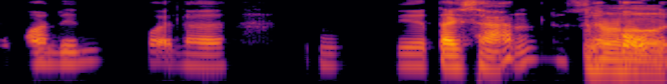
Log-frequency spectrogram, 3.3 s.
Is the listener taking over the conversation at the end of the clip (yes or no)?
yes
